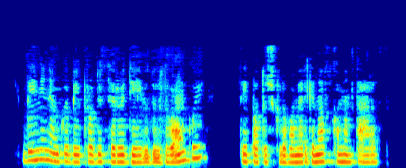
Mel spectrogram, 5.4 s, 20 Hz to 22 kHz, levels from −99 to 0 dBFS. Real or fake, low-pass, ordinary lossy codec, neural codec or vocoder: real; 7.2 kHz; MP3, 32 kbps; none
